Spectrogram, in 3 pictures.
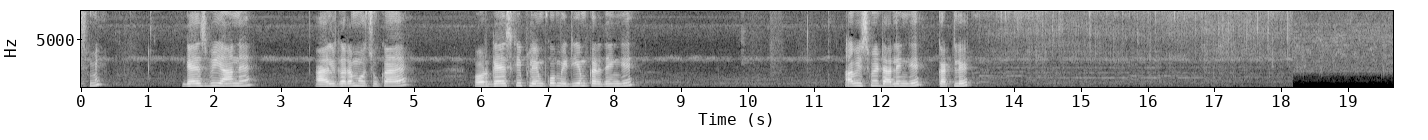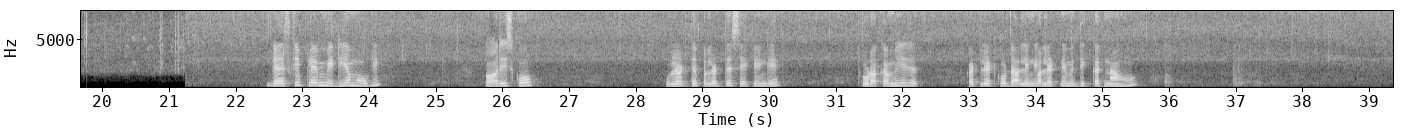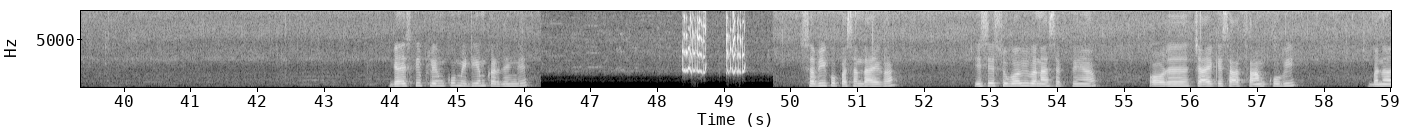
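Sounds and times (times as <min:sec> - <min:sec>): cutlets sizzling in oil: 0:10.0 - 0:59.0
small ticks: 0:47.6 - 0:49.8.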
